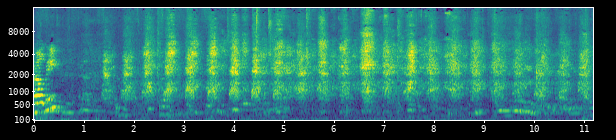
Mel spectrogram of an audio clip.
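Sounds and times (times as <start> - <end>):
several people panting rapidly in unison imitating a dog: 0.9 - 11.1.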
